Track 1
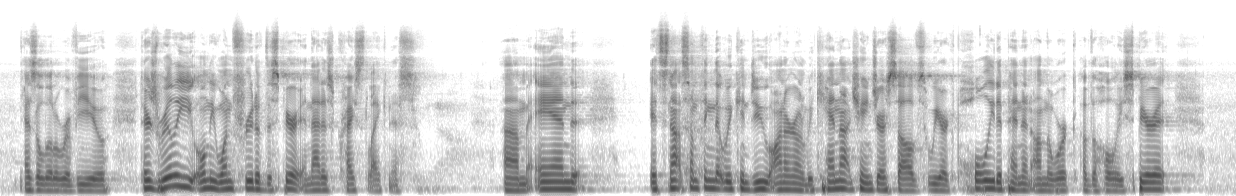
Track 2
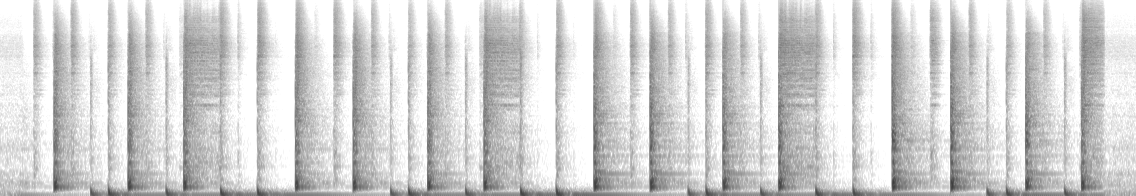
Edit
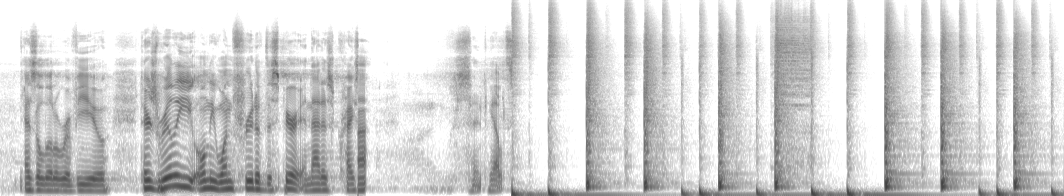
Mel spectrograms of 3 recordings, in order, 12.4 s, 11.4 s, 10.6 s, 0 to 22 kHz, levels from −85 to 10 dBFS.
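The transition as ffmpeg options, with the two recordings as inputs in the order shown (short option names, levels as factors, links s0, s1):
-filter_complex "[0:a]apad=whole_dur=10.64,atrim=end=10.64,asplit=2[s0][s1];[s0]atrim=end=3.582[s2];[s1]atrim=start=3.578:end=5.122,asetpts=PTS-STARTPTS,areverse[s3];[1:a]atrim=start=2.208:end=7.73[s4];[s2][s3]acrossfade=d=0.004:c1=hsin:c2=hsin[s5];[s5][s4]acrossfade=d=0.004:c1=hsin:c2=hsin"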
